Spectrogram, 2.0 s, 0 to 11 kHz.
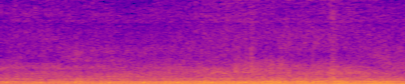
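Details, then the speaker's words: V8 car, warmed up and idling with the hood open: smooth, steady low burble. The earlier clicking or ticking has gone away and only light rpm fluctuation remains, which the owner believes is okay. "But yeah, once it's warmed up, everything is just pretty much chilling. And then the RPMs, yeah, just light fluctuation, which should be okay."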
